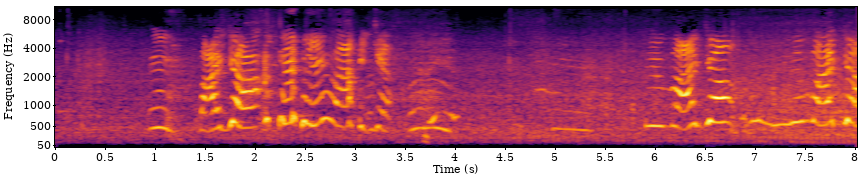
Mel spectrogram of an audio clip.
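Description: A baby monkey squeals and cries loudly in high, wavering calls.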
